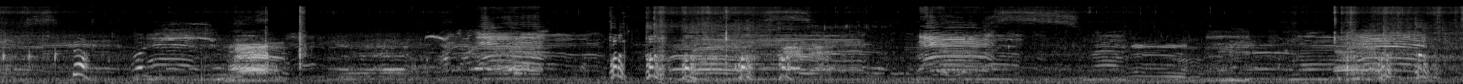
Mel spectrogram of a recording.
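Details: Sheep swimming in a river during a crossing; many sheep bleating in a busy overlapping chorus of wavering calls, interspersed with sharp splashes and clatter.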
